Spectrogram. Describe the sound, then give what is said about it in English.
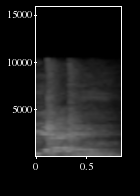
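A short burst of audience applause on a show, clapping in answer to a call for applause if their parents don't approve of them and their lifestyle: dense overlapping clapping mixed with a few cheering voices, holding steady and then easing off slightly within a second. “Round of applause if your parents don't approve of you and your lifestyle.”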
